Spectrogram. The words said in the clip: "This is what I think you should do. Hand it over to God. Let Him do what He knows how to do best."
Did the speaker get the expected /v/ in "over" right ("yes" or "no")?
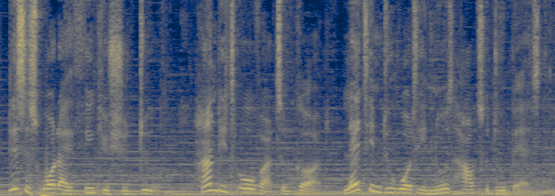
yes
